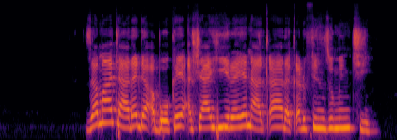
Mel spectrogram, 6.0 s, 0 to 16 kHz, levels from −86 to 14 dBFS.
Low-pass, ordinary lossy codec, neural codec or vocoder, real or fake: 14.4 kHz; none; vocoder, 44.1 kHz, 128 mel bands, Pupu-Vocoder; fake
